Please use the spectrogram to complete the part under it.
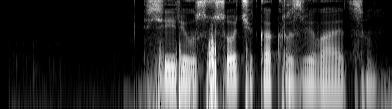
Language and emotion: Russian, neutral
